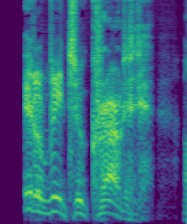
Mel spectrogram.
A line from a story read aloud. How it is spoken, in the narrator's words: Amandal said with a grunt as he shifted one of the barrels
